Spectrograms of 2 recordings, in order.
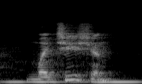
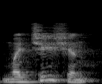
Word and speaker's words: magician: to the next one magician magician again g is the second syllable from the last therefore it has received the stress then initial initial finally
